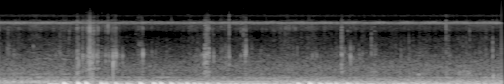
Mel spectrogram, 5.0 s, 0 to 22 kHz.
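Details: An 18-year-old captive lion at Big Cat Rescue, coaxed into eating, gnaws a leg bone. Deep low rumbling pulses come in quick bursts, with a few sharp cracks and a steady high whine.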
